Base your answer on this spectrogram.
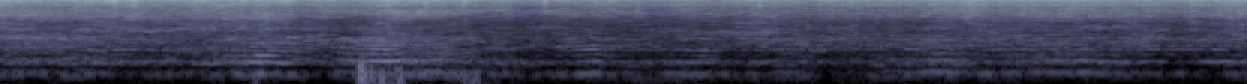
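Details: Bees buzzing in a steady low hum with a brief louder swell near the middle, under a constant hiss.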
